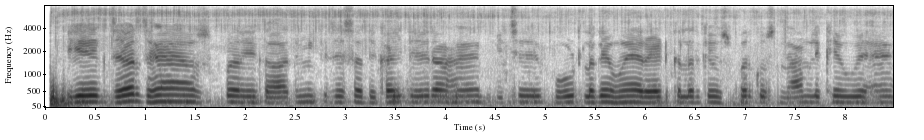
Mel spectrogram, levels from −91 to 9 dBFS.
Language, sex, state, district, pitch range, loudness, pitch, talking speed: Hindi, male, Rajasthan, Bikaner, 170-180 Hz, -18 LUFS, 175 Hz, 205 wpm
